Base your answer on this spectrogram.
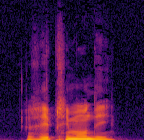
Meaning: to reprimand
- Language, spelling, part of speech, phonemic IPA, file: French, réprimander, verb, /ʁe.pʁi.mɑ̃.de/, Fr-réprimander.ogg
